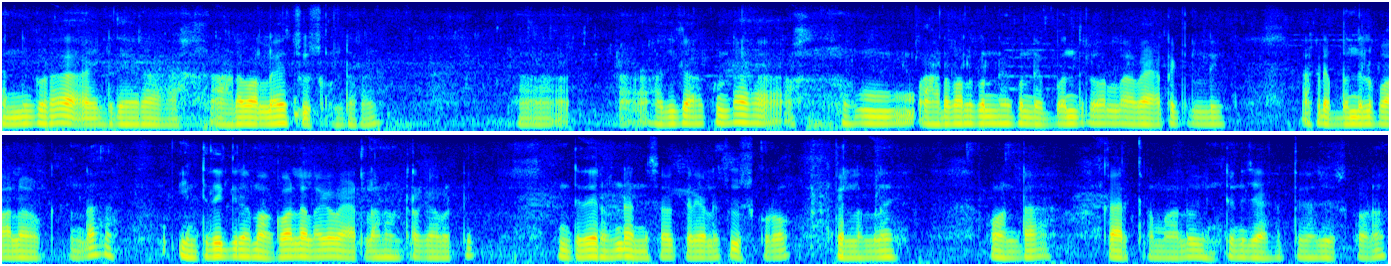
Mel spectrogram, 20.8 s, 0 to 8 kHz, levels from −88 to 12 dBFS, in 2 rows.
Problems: constant background noise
